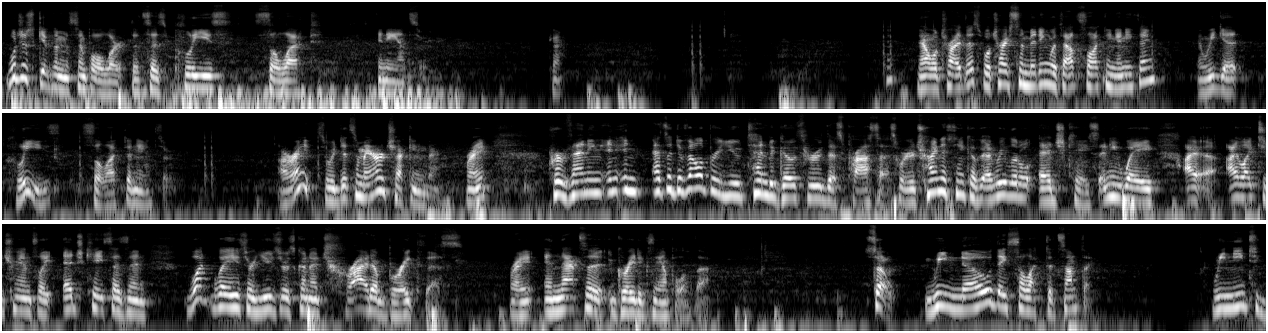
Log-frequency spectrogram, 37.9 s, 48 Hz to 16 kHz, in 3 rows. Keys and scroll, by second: 0.3-1.6 typing, 4.4 super+r, 4.7 super+Down.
